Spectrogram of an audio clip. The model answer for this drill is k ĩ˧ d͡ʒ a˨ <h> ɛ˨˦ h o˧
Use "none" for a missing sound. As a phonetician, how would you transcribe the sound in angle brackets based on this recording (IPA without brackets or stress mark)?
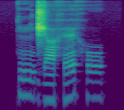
h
